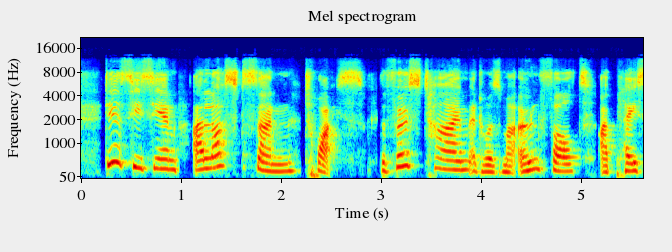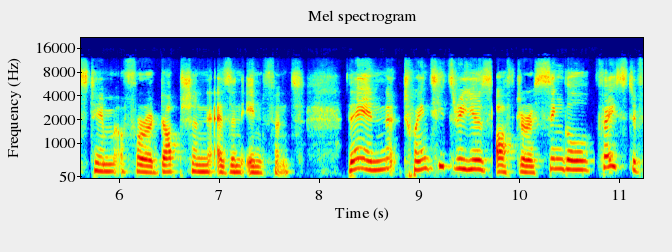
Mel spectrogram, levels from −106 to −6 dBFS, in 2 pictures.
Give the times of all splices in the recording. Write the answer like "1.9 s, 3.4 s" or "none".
1.0 s, 1.6 s, 9.7 s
